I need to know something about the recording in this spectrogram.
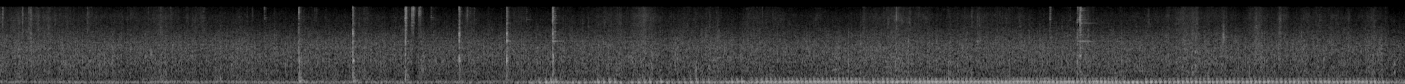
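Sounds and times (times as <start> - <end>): heavy rain hiss: 0.0 - 14.0
sharp clicks and knocks: 10.5 - 11.3.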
